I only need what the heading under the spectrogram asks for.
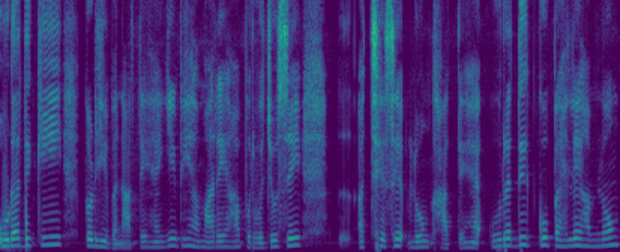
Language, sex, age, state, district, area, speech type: Hindi, female, 30-45, Uttar Pradesh, Prayagraj, urban, spontaneous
